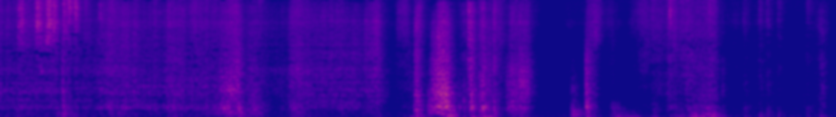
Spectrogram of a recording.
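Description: Rubbing and scraping against a styrofoam box sealed with packing tape as it is worked open: a steady scrape for about four seconds, then a run of short, sharper scrapes with a dull knock in the middle.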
